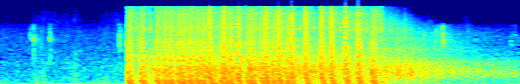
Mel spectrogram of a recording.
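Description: A rifle fires a rapid burst of shots that echoes away.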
